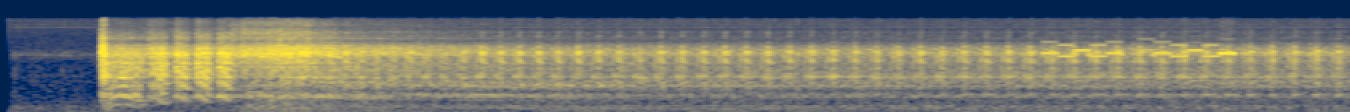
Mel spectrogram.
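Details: Engine knock: after start, a steady tapping knock about three per second rides over the idle, coming from inside the engine.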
